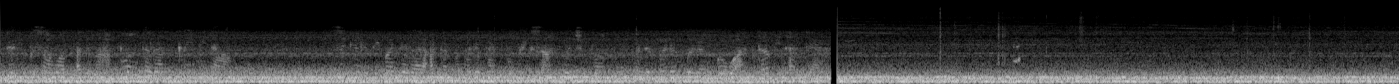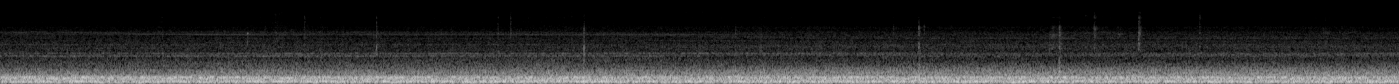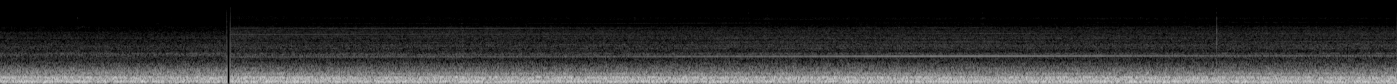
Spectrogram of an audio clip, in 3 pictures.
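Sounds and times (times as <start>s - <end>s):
airliner engine drone: 0.0s - 41.9s.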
